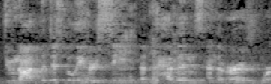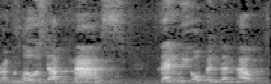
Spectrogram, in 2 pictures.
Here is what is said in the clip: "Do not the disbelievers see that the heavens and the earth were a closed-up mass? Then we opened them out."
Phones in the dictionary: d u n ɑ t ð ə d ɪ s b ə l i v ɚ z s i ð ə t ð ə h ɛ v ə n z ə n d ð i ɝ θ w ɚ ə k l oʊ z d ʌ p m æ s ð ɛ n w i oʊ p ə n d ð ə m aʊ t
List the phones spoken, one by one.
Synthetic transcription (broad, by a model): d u n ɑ t ð ə d ɪ s b ə l i v ɚ z s i ð ə t ð ə h ɛ v ə n z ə n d ð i ɝ θ w ɚ ə k l oʊ z d ʌ p m æ s ð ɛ n w i oʊ p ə n ð ə m aʊ t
